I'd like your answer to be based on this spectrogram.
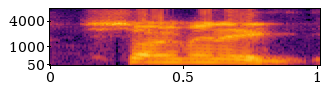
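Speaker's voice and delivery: high, loud "so many"; emphatic exclamation. Real, not acted. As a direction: burst out with "so many". Exclaims over endless choices.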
